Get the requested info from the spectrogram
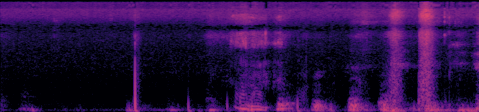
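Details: Sleeping pug snoring: after a quiet start and a sharp click, a run of rough, wheezy snorting breaths repeats quickly, about every half second, growing louder toward the end.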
